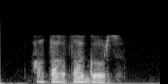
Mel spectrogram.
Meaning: a craftsman preparing timber for construction works, also doing simple carpenter tasks
- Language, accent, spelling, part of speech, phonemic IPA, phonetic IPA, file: Armenian, Eastern Armenian, ատաղձագործ, noun, /ɑtɑʁd͡zɑˈɡoɾt͡s/, [ɑtɑʁd͡zɑɡóɾt͡s], Hy-ատաղձագործ.ogg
